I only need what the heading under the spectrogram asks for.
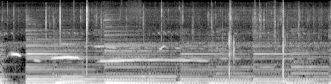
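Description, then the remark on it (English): A voice imitates a bird with a few short, bright whistled chirps over steady, droning instrumental music, the whistles light. “Then the dog went, Then the bird went.”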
